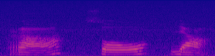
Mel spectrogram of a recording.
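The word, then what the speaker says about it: квасоля: Ой, вибачте, кількість складів кра соля. Скільки складів? три та і наголошений красоля. Наголошений другий склад дописали діти?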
